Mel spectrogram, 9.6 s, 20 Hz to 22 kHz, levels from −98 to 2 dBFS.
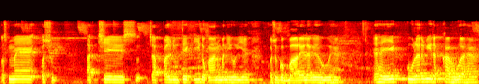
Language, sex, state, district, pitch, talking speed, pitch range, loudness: Hindi, male, Madhya Pradesh, Katni, 125 Hz, 140 wpm, 120-130 Hz, -14 LUFS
